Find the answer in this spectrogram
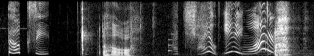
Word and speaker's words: Thelxie: Thelxie. Okay, Thelxie. Thank you for letting me know how to pronounce that.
